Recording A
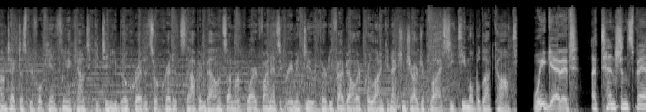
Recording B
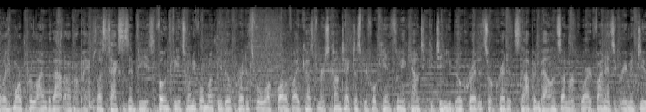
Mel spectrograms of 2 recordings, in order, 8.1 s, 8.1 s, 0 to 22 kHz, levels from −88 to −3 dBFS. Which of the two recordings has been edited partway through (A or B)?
A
